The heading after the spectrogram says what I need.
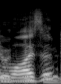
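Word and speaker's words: wizened: Oh, are we definitely wisened or wizarded?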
